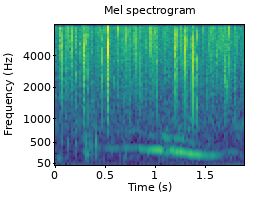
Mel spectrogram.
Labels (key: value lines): label: biophony
recorder: SoundTrap 300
